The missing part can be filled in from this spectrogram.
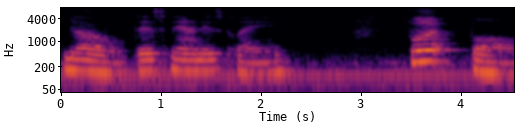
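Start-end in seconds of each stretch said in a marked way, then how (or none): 3.5-4.5 "football" strongly stressed, punched out. Answering a practice question in a speaking lesson, correct the sentence with emphasis on football. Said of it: "good emphasis on the word football".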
